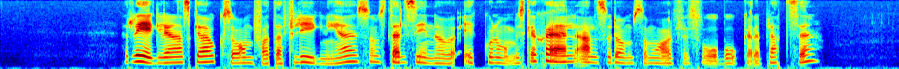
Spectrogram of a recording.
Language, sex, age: Swedish, female, 40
